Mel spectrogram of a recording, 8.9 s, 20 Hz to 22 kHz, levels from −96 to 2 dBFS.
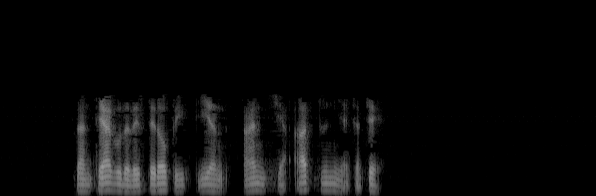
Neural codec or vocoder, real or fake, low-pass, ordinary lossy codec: codec, 16 kHz, 0.9 kbps, LongCat-Audio-Codec; fake; 3.6 kHz; MP3, 16 kbps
